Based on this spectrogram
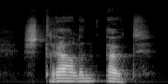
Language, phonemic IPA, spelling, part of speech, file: Dutch, /ˈstralə(n) ˈœyt/, stralen uit, verb, Nl-stralen uit.ogg
- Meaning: inflection of uitstralen: 1. plural present indicative 2. plural present subjunctive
